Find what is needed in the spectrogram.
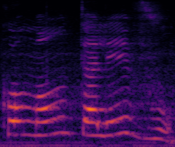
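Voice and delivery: Comment allez-vous slowly, vous with a pure u; slow French demo. Shown as a demonstration. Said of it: "Aqui o som de U". (Comment allez-vous devagar, som de U no vous)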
